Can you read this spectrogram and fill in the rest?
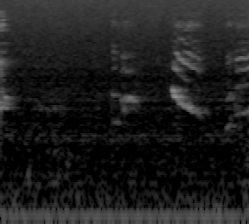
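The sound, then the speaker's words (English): A dog whimpers and squeals in a few short, high-pitched cries, the loudest a sliding whine near the end, over a steady low background hum; no one speaks. “I got a squealing dog.”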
